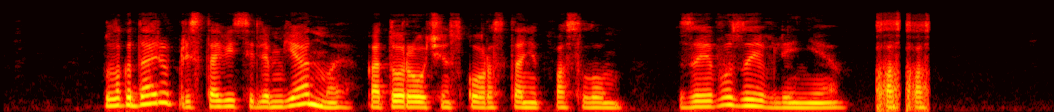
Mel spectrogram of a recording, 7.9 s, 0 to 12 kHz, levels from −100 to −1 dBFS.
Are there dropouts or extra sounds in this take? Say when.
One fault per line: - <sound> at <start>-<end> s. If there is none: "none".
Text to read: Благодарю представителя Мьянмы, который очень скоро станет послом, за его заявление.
- laugh at 6.6-7.0 s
